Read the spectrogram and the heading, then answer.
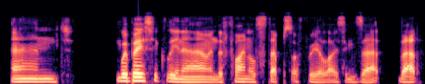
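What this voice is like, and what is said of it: German accent. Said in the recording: “there's my, my German accent coming through”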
